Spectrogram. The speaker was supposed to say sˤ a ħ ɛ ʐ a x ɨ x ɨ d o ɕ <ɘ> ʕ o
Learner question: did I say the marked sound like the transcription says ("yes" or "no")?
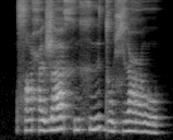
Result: yes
